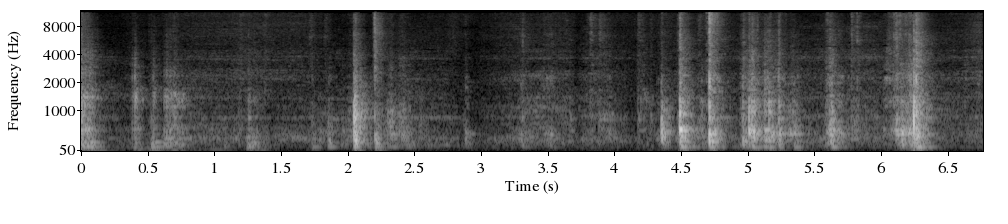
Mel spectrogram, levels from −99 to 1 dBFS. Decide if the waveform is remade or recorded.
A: recorded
